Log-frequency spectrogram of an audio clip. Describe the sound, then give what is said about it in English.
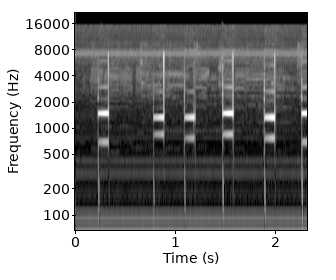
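Six quick telephone keypad tones beep in a steady rhythm as someone dials to call a contest winner, each a short two-pitch dialing blip, clear over a faint steady hum, with no one talking. “Now, we announced the winner earlier, but we're going to call him now.”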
